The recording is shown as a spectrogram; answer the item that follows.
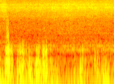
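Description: Wind buffeting the microphone as an uneven low rumble, with faint rustling.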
